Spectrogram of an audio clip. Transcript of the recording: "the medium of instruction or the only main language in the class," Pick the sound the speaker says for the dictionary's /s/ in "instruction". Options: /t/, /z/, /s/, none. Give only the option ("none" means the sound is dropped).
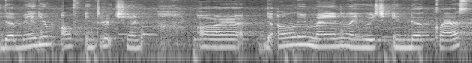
none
